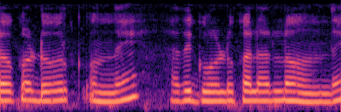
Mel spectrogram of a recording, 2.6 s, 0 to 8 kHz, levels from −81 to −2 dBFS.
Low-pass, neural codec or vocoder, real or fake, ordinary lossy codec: 7.2 kHz; vocoder, 22.05 kHz, 80 mel bands, WaveNeXt; fake; none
